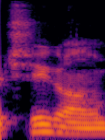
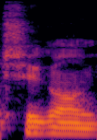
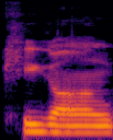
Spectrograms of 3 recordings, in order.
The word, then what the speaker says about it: Qigong: either don't know what Qigong is they don't even know how to pronounce it a lot of times um I've heard kigong quigong and all kinds of versions of that and it's like this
